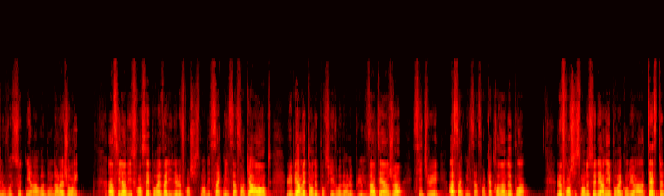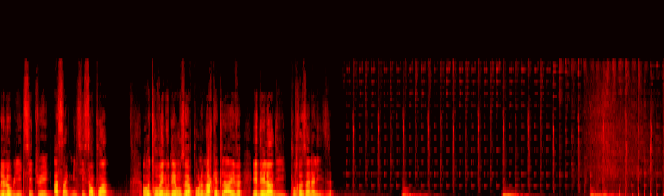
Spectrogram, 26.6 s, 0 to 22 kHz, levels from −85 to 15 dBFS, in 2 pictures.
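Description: Whole compressed frames are skipped four times, either missing from the file or rejected by the decoder as damaged, so the audio jumps forward without warning at 1.44–1.56 s, 7.20–7.26 s, 19.14–19.20 s and 25.36–25.41 s. The skips lose roughly 150 ms, 150 ms, 300 ms and 50 ms. At each join the missing stretch is simply absent.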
